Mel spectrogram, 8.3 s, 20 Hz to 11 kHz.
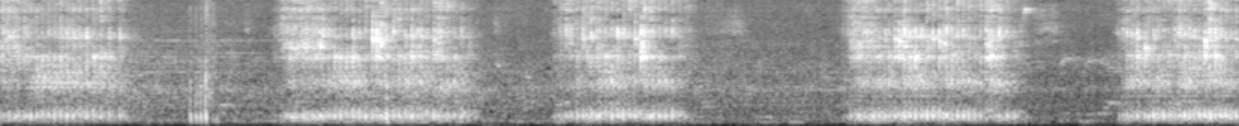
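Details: Person sleeping: loud, regular rattling snores with quiet pauses between, about 4 breaths in 8 seconds; ordinary heavy snoring.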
